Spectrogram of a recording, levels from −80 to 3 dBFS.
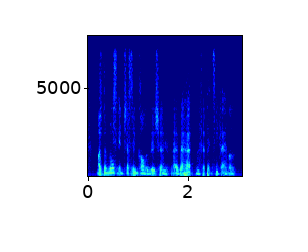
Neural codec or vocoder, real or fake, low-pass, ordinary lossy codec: codec, 16 kHz, 0.5 kbps, FreqCodec, smaller model; fake; 7.2 kHz; none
